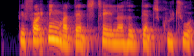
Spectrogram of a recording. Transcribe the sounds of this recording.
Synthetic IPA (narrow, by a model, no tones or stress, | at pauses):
b̥e̝fɒ̽l̰ɡ̥ne̝ŋn̩ʋɑ̈d̥æn̰st͡sʰɛːlnɐɦeð̞̩ˠd̥æn̰sɡ̥kʰult͡sʰuɐ̰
